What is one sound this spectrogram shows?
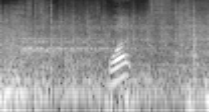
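A generator engine clanks and rattles.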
